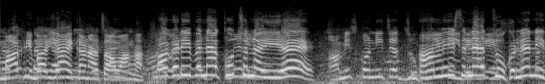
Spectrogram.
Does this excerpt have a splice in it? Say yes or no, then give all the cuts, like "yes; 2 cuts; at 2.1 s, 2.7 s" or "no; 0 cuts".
yes; 1 cut; at 1.5 s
